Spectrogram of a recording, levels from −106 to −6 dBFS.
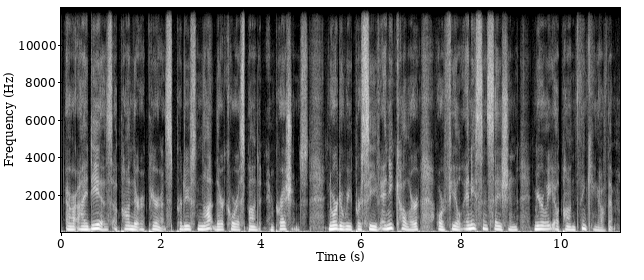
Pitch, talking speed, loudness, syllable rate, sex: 160 Hz, 135 wpm, -17 LUFS, 4.9 syllables/s, male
